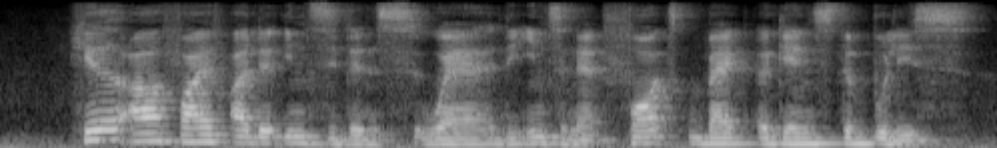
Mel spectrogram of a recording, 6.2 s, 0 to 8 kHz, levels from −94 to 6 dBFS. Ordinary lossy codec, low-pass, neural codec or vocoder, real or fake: AAC, 48 kbps; 7.2 kHz; none; real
